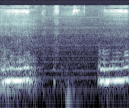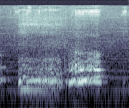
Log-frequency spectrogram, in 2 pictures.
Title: Snoring Puppies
